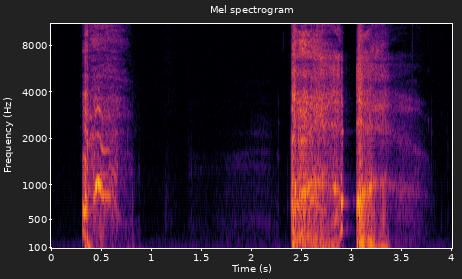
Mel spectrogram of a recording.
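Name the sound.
imitated throat clearing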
